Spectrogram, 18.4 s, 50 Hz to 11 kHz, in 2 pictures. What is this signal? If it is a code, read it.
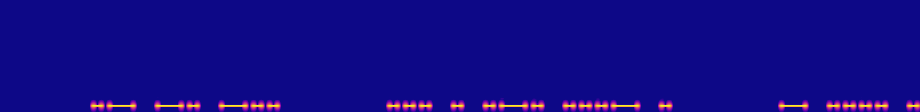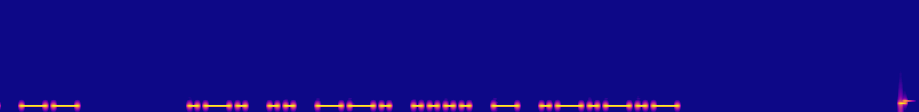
Morse code, heard as a keyed tone, about 16 wpm, 700 Hz. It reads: AND SERVE THEM RIGHT.
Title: 2x Word-Spacing - Sentences from Top 400 Words - 15wpm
